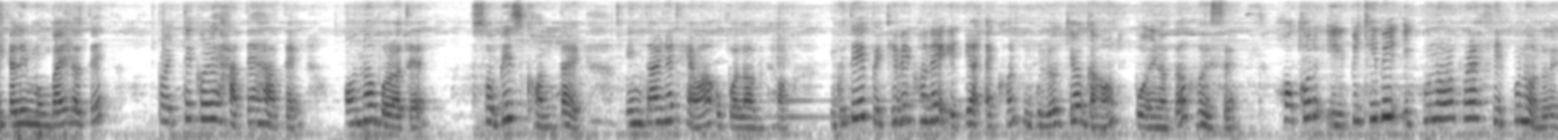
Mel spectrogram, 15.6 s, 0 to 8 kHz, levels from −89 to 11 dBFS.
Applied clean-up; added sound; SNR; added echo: none; none; none; reverberation time 0.2 s.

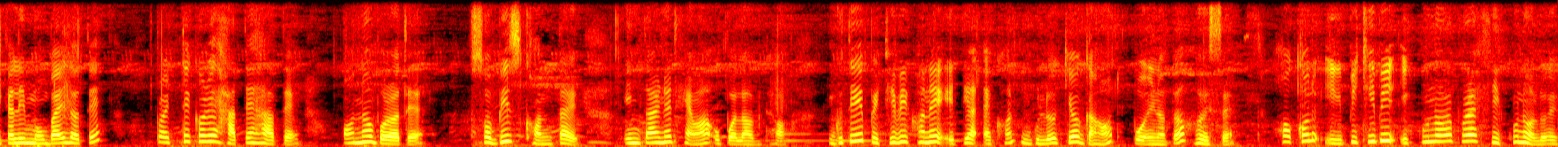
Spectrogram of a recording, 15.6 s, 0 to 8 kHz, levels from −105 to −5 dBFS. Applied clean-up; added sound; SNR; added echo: none; none; none; none.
